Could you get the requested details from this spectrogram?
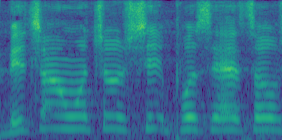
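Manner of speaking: cussing out the store clerk; retold cussing out. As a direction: snap at her like you're insulted. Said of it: "I'm like".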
